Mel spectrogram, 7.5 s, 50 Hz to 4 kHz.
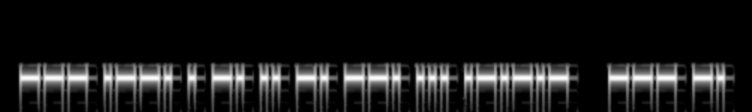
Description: Morse code, heard as a keyed tone, about 20 wpm, 750 Hz. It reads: OPENINGS. ON
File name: Archive / 20 WPM / 20WPM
